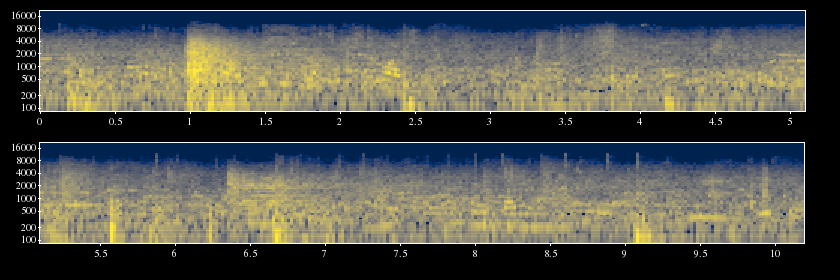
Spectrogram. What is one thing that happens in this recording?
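Feet thump on a balance beam and mats.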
